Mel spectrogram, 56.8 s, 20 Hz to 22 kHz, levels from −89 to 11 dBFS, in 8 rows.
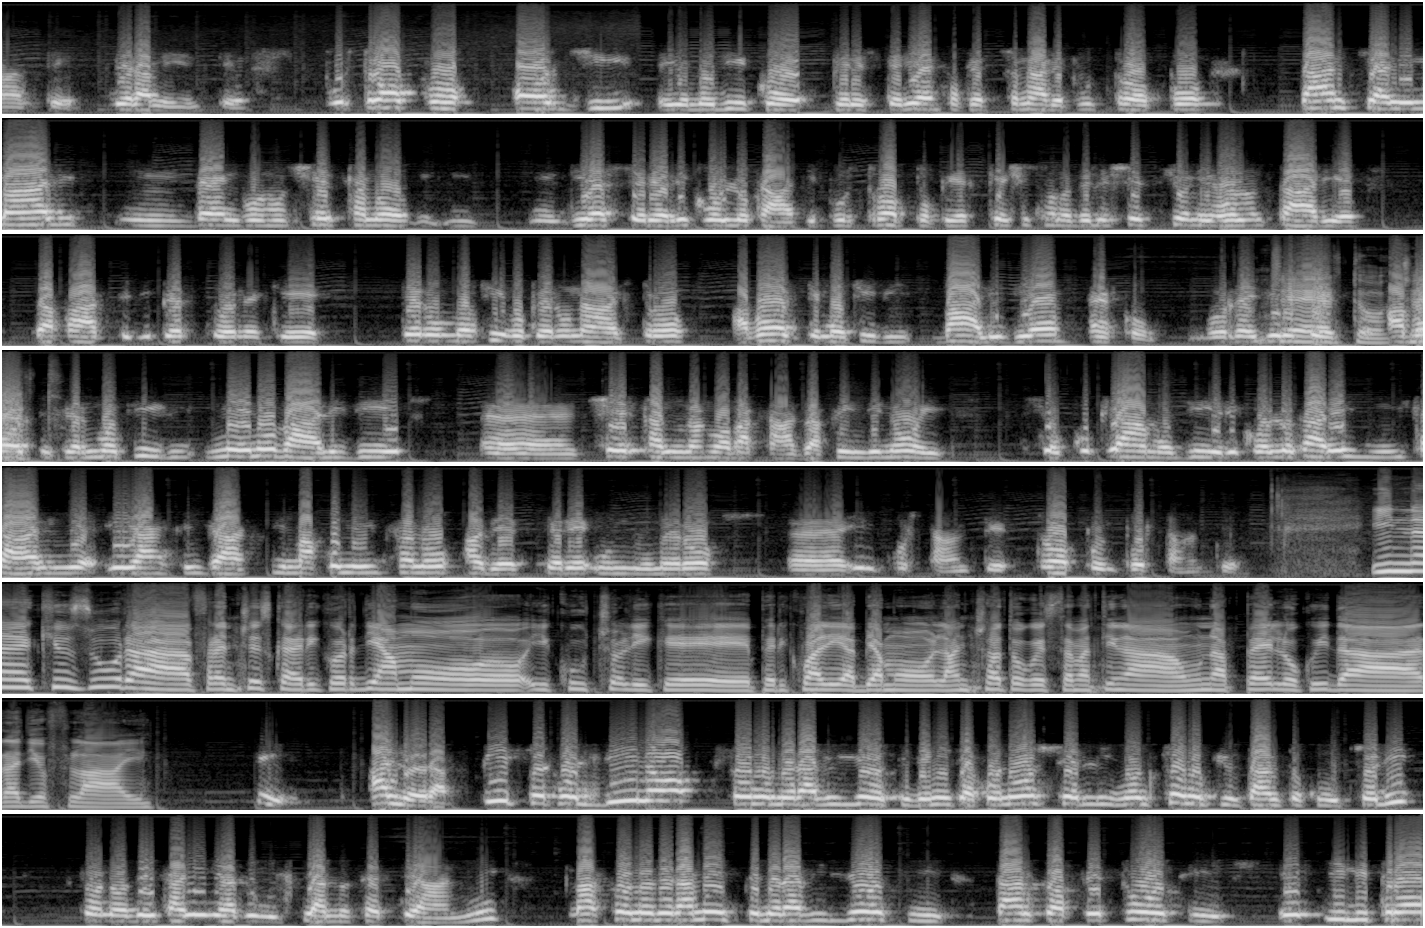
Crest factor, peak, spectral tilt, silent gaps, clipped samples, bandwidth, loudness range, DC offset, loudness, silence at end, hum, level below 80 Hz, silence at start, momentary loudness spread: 8 dB; 0 dBFS; -4.5 dB/octave; none; under 0.1%; 19.5 kHz; 4 LU; under 0.1%; -10 LUFS; 0 s; none; -38 dBFS; 0 s; 9 LU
